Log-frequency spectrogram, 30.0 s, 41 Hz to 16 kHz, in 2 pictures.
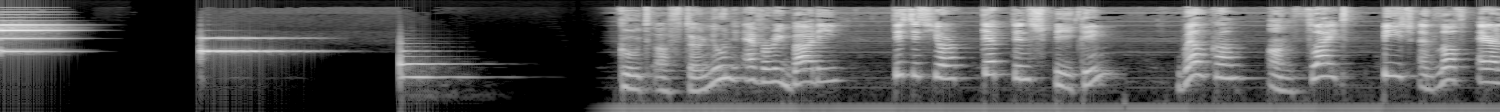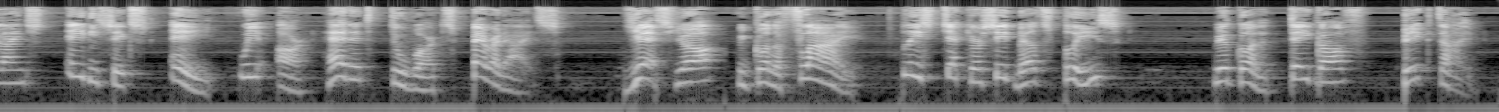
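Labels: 0.0s Synthetic beeps at differing frequencies. 5.9s
6.0s A captain speaks enthusiastically into a microphone. 30.0s

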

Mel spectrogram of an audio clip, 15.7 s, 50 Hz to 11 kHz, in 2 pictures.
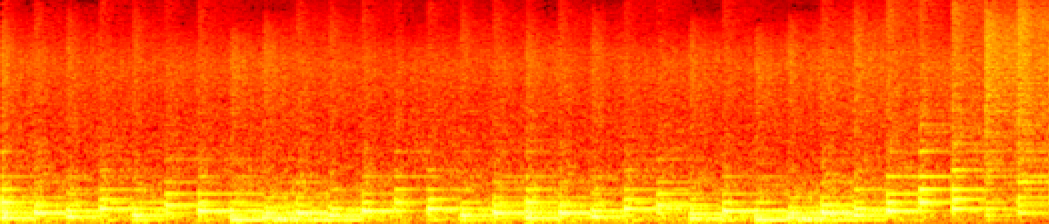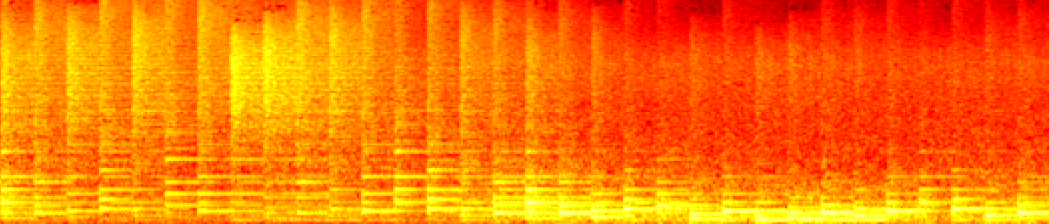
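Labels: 0.0s Distorted electronic music playing. 15.7s

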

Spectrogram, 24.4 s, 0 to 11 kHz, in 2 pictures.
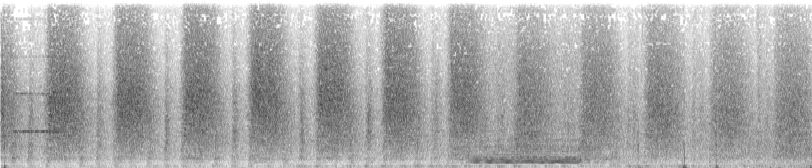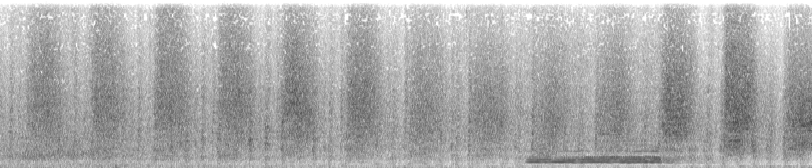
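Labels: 0.0s A locomotive train arrives at the station, producing rhythmic air hissing and metal rubbing sounds. 24.4s
6.9s A locomotive train continuously blows its horn. 8.9s
9.9s Two soft clicks, similar to a pillow being tapped. 11.0s
19.9s A locomotive train continuously blows its horn. 22.6s

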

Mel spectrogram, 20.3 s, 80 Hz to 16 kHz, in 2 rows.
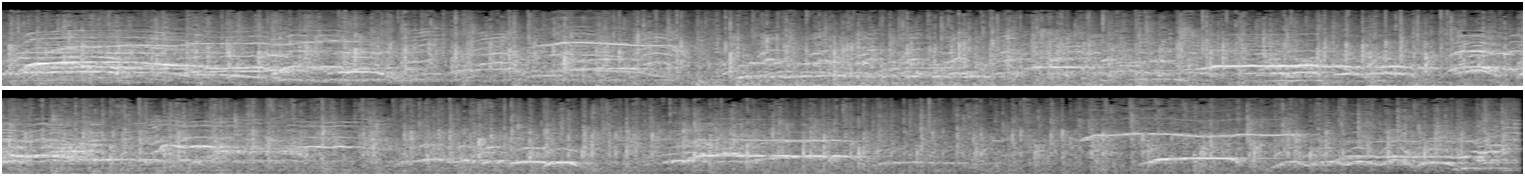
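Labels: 0.1s Many people are applauding rhythmically and enthusiastically. 20.3s
0.3s The audience cheers enthusiastically with shouts and strong voices. 4.3s
3.2s A woman makes cheerful vocal exclamations of praise with a lively and enthusiastic voice. 8.5s
3.6s Sharp and loud whistles come from the audience in the theater. 4.6s
11.8s A woman makes cheerful vocal exclamations of praise, her voice lively and enthusiastic. 13.1s
17.9s Sharp and loud whistles come from the audience in the theater. 19.2s

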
